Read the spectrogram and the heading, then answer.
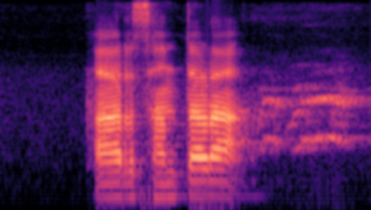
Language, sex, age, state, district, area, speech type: Santali, male, 18-30, West Bengal, Bankura, rural, spontaneous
